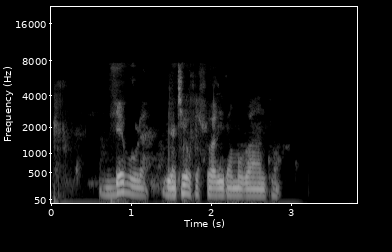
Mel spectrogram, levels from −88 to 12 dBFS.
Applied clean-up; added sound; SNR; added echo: neural mask model Resemble Enhance denoiser.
